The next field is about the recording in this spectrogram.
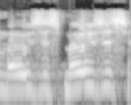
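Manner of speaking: ordinary delivery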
